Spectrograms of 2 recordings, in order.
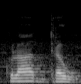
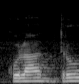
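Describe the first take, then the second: First: The final vowel is an 'au' diphthong. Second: The final vowel is not an 'au' diphthong. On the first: The speaker calls it right. "जहाँ औ की मात्रा हो वहाँ औ की करें" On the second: The speaker calls it wrong. "कुलाद्रौ नहीं है"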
